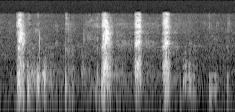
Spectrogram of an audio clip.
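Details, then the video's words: Pet dog having a random anxiety attack, producing harsh gagging snorts as if about to throw up. A vet says its muzzle affects snoring and breathing. Four loud, rasping bursts sound about half a second apart, mixed with softer snuffling breaths indoors. "Anxiety attack & Snoring"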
